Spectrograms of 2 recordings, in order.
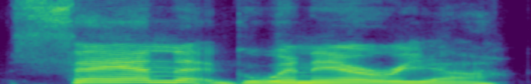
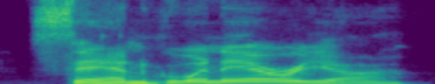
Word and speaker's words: Sanguinaria: It is phonetic. It's exactly how it looks.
